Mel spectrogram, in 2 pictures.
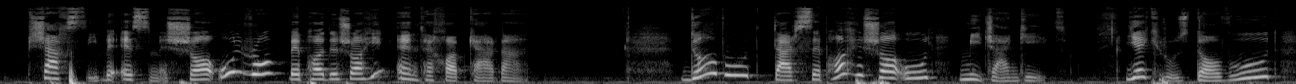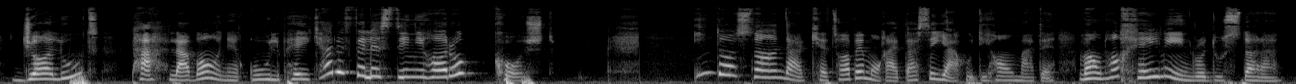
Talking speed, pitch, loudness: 95 wpm, 225 Hz, -25 LUFS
